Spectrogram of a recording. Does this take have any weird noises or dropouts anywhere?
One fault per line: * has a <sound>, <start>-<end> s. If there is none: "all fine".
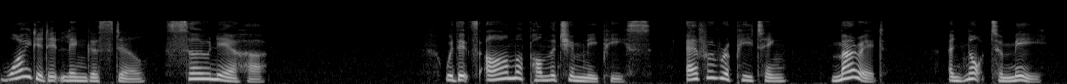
all fine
